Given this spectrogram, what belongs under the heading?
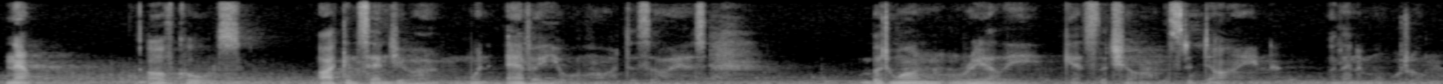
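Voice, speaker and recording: A man voicing a flirtatious, regal sea dragon ocean god in an ASMR roleplay, teasing and grandly courteous, often dropping into a breathy whisper. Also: lowish voice. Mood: courteous, coaxing. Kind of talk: ASMR roleplay addressed to the listener. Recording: long cavernous reverb, clear ambient noise.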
